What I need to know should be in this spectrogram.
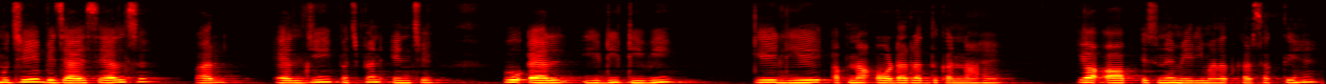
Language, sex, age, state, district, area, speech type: Hindi, female, 18-30, Madhya Pradesh, Narsinghpur, rural, read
